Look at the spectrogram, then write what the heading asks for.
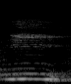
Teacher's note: तो मेरे दोस्तों जीभा के आगे वाले भाग का प्रयोग हुआ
